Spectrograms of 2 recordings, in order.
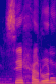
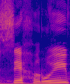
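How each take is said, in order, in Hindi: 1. अंतिम n अपने आप साफ़ सुनाई देता है। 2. अंतिम n अगली आवाज़ में मिल जाता है। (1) "सिहरुन कहना गलत है" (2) "रा के साथ मिलाकर सिहरुई पढ़ेंगे"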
